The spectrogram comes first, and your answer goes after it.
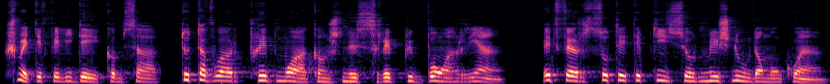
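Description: A woman reading aloud puts on a proud old farmer, gruff and scolding, whose voice turns to a trembling lament. The timbre sits low and altered, set apart from the narration of an audiobook. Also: lively intonation, unhurried, heavily acted. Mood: tender, sorrowful.

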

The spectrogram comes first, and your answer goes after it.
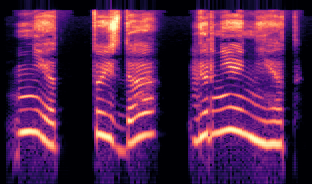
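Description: Woman doing a whiny, high-pitched young actress. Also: expressive, moderate pace, mellow, dry recording, clean studio sound. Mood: whimpering. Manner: whiny, fluttery, mumbling. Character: flighty, frightened young actress on the run.

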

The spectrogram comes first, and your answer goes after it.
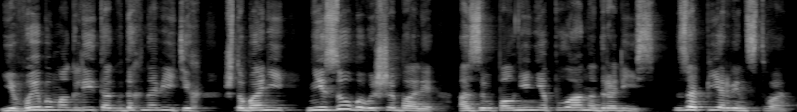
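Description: A woman reading an audiobook, voicing an earnest young woman who scolds and moralizes loudly. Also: on the high side, fairly even intonation, moderate pace, few pauses, close to an everyday voice. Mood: lecturing.

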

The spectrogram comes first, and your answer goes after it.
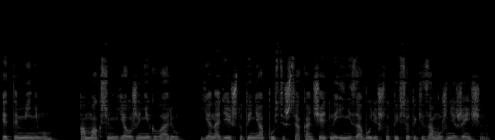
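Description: Jealous husband, sneering and scolding , voiced by a woman audiobook reader, low-set, mellow tone. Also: fairly even intonation, fast, lightly acted. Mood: contemptuous. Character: angry jealous husband, adult man, contemptuous.

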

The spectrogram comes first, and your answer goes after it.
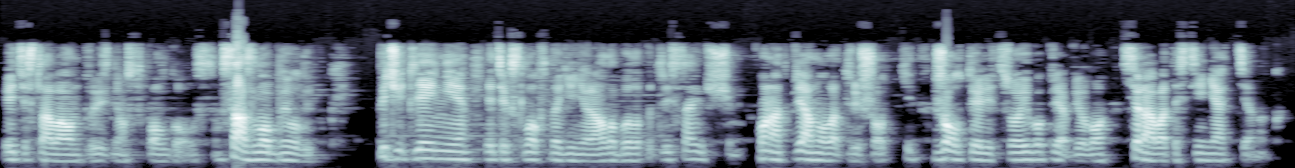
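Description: A man reading a novel aloud as audiobook narrator, with steady, measured storytelling. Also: medium pitch, lo-fi sound. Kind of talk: scripted narration.

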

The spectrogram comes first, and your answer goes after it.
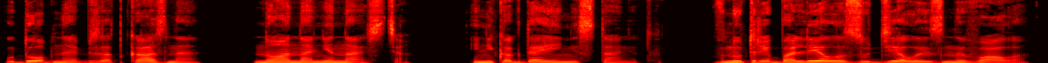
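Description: Mellow low-voiced woman narrating. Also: moderate pace, no echo, clean studio sound. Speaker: audiobook narrator. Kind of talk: scripted narration.

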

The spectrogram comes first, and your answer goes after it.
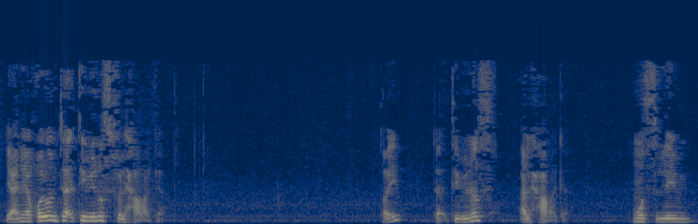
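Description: A man teaching a grammar lesson. His voice is a little high and husky. He asks questions and keeps checking that his students are following. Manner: questioning, checks understanding often.

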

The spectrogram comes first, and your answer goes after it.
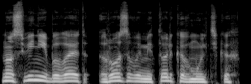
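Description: Calm, pedantic, high-voiced young mage girl, read by a man. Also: fast, no echo, clean studio sound, natural voice. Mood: earnest. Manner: earnest, precise, explains things.

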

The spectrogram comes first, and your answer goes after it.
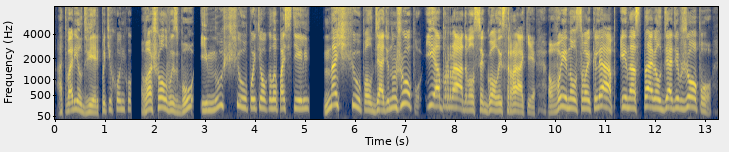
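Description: A man narrating a bawdy folk tale in an expressive, lively reading voice. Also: high voice, measured pace, no room sound, clean studio sound. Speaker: storyteller.

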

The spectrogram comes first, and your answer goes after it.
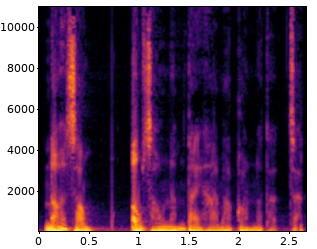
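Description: A man narrating a dramatic family story in an expressive way. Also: fairly low pitch, fairly quick, breathy edge. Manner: expressive, lively intonation.

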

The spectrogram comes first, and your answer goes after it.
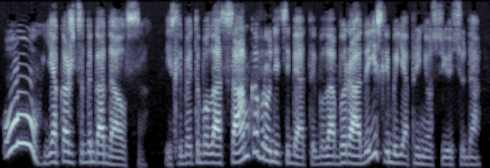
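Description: A woman voicing a gentle, naive young male kitten in a storybook reading, soft and puzzled. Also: sits low, expressive, quick pace, no room sound, highs cut off.

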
